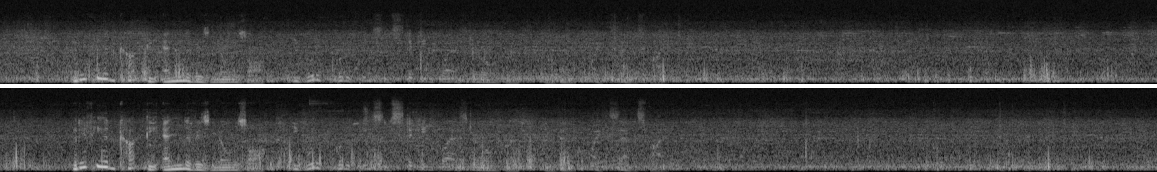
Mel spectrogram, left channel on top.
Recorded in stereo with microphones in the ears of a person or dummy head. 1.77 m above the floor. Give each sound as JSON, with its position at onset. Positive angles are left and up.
{"t": 0.7, "sound": "a man speaking", "side_deg": -30}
